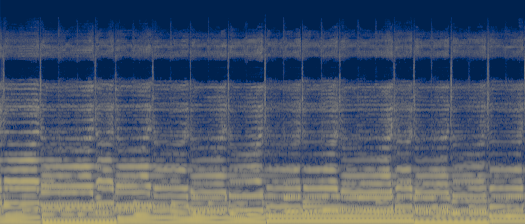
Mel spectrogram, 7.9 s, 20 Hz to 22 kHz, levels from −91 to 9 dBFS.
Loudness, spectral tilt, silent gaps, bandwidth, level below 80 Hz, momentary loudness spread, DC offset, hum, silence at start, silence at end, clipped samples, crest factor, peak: -19 LUFS; -7.5 dB/octave; none; 12.5 kHz; -22 dBFS; 2 LU; under 0.1%; none; 0 s; 0 s; under 0.1%; 12 dB; -6 dBFS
